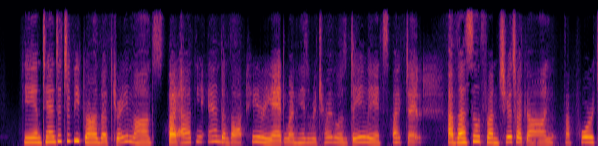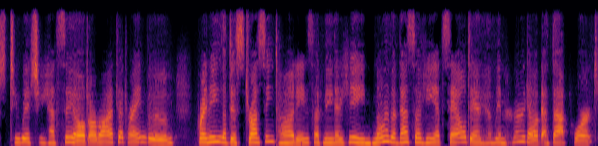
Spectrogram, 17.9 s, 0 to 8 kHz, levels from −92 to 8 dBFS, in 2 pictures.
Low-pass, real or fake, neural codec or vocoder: 7.2 kHz; fake; codec, 16 kHz, 0.5 kbps, X-Codec, HuBERT features, trained on general audio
